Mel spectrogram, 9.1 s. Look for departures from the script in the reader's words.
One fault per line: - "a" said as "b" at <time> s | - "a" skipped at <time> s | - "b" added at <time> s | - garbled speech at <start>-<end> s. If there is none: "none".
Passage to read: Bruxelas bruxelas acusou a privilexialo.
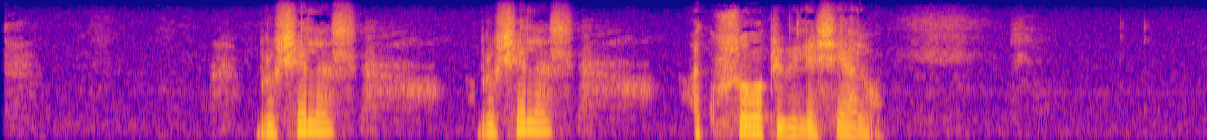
none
